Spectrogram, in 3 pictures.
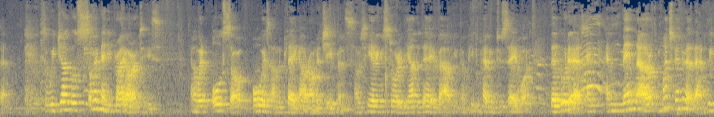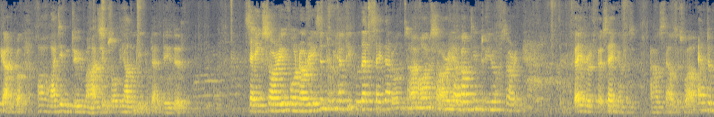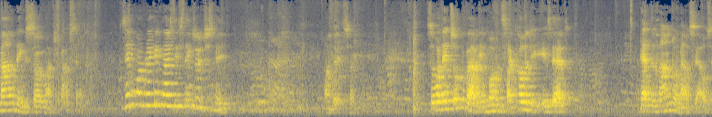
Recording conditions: background noise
